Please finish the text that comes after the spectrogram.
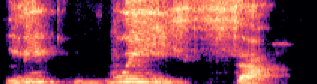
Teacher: veja que eu pronuncio o i com mais força do que o u então o u é sem vogal e o i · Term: ditongo crescente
